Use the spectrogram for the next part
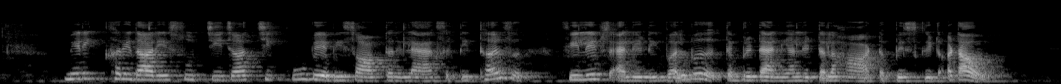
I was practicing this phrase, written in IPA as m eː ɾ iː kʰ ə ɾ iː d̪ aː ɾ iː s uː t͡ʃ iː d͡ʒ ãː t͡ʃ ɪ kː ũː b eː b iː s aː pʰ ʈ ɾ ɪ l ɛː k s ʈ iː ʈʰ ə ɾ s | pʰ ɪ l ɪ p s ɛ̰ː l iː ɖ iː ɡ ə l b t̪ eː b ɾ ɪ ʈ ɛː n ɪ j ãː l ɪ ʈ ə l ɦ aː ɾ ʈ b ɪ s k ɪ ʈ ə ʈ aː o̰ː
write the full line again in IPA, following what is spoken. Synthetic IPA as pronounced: m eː ɾ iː kʰ ə ɾ iː d̪ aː ɾ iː s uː t͡ʃ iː d͡ʒ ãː t͡ʃ ɪ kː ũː b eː b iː s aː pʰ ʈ ɾ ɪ l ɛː k s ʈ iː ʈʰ ə ɾ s | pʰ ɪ l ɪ p s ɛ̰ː l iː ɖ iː b ə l b t̪ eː b ɾ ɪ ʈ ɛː n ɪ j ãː l ɪ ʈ ə l ɦ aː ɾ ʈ b ɪ s k ɪ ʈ ə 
